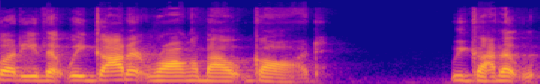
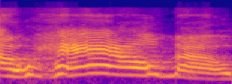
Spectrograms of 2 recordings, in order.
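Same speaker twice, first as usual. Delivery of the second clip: very high, scandalized, disapproving grandma voice; 9 semitones higher than usual. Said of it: "in her own, you know, voice".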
